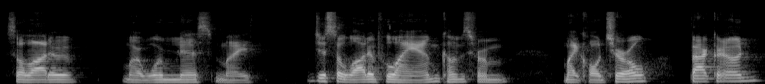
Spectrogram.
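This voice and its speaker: A man's voice: lowish voice, fairly even intonation, measured pace, vocal fry, fairly bright tone. A man, an earnest, upbeat interview guest who often checks in with "right?". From Puerto Rico. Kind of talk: conversational interview.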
